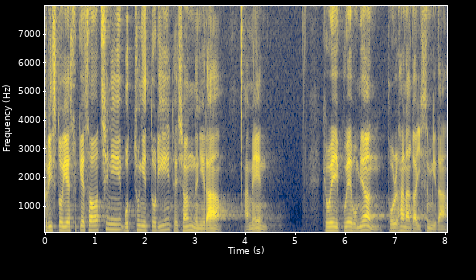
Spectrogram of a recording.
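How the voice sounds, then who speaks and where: At a fairly slow pace, a man speaks with a medium pitch. His pitch variation is ordinary. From Seoul, South Korea. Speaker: pastor. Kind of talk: sermon. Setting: church.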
